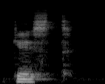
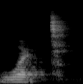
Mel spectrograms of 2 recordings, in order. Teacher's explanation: No hay vibración, entonces significa que lo va a pronunciar como una T.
